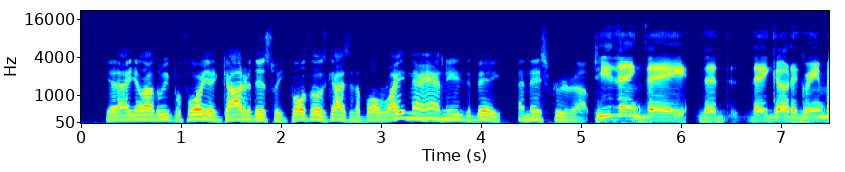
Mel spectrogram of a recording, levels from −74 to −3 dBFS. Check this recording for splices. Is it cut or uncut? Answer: cut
